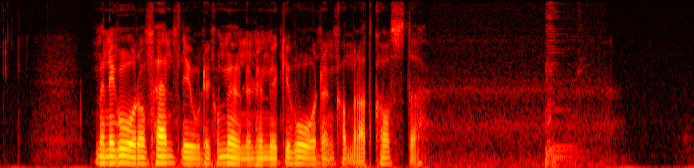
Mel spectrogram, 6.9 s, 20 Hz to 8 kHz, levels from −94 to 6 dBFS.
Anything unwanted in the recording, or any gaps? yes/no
yes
